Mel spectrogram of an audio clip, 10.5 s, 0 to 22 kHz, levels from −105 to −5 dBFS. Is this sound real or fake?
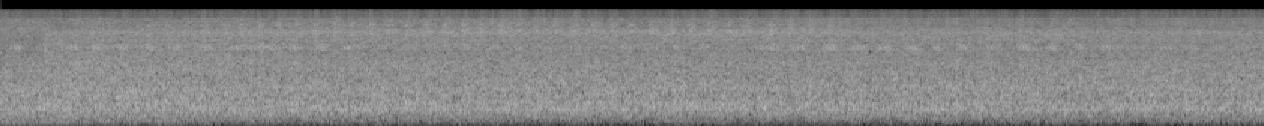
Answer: real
